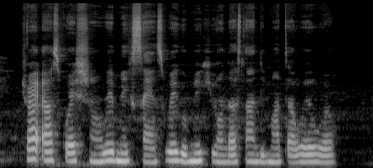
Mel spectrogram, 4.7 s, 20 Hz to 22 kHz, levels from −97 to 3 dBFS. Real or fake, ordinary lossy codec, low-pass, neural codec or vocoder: real; none; none; none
